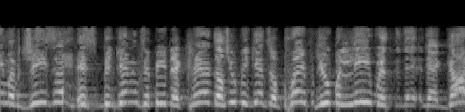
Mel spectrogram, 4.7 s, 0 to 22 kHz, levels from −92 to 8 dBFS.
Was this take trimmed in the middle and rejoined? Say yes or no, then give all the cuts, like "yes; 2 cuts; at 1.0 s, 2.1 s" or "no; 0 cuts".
yes; 2 cuts; at 2.2 s, 3.1 s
